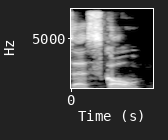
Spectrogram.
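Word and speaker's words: Skål: I guess Scow is what they use to greet each other. And that's also something that Ivor says himself sometimes. It's pronounced as skull.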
